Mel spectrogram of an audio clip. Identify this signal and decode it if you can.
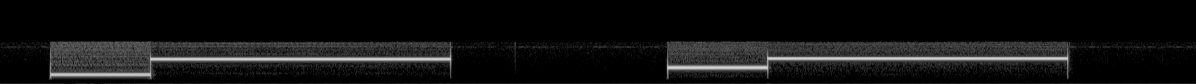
Two-tone page, heard as a one-second tone, then a three-second tone, about 460 then 1220 Hz, about 790 then 1250 Hz. It is heard from 0.5 to 10.7 s.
